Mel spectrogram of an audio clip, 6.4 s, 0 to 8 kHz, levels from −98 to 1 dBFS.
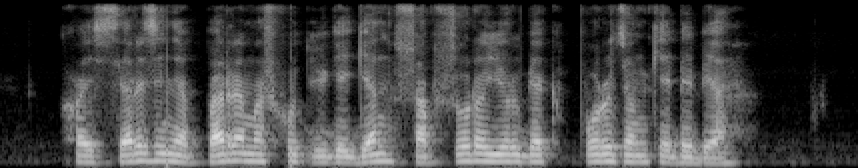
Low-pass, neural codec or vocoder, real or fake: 7.2 kHz; autoencoder, 48 kHz, 128 numbers a frame, DAC-VAE, trained on Japanese speech; fake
